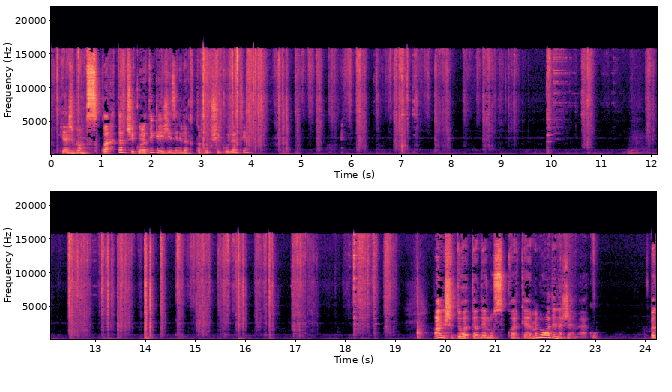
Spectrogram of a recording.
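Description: Sugar rustles softly as a doughnut is rolled in it.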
